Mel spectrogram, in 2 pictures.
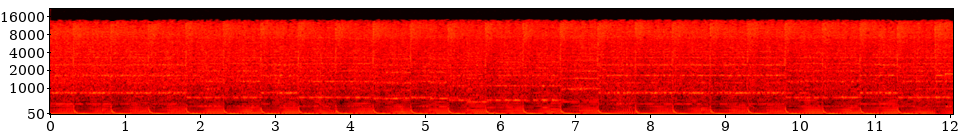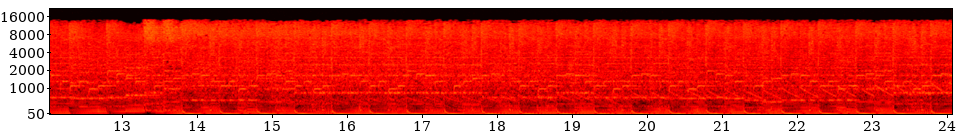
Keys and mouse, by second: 1.1 ctrl+space, 1.3 ctrl+click, 1.6-2.5 ctrl+space, 4.9 click, 7.4 right click, 9.4 click, 10.4 alt+Tab, 11.5 click, 11.6 click, 14.5 ctrl+v, 14.9 space, 15.3-15.6 drag, 15.4 space, 17.0 click, 17.4 space, 18.2-20.4 drag, 22.0 click, 23.6 click.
